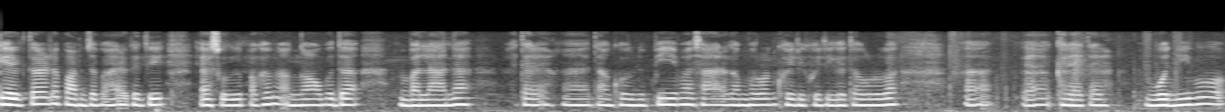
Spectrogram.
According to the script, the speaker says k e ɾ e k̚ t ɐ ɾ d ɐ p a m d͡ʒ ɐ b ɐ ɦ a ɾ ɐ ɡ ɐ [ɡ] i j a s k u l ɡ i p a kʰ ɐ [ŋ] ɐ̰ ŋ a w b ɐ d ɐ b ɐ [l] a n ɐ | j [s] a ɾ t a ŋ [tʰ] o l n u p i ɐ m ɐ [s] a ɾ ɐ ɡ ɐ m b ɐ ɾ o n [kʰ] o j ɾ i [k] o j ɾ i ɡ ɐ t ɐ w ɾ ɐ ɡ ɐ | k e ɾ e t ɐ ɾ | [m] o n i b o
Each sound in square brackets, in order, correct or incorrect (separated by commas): incorrect, correct, correct, incorrect, incorrect, correct, correct, incorrect, incorrect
